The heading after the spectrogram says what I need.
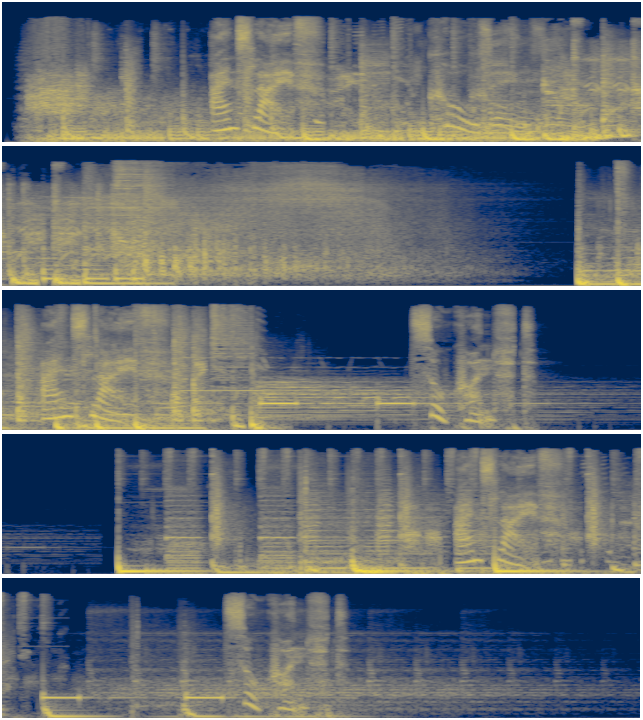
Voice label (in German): Werbung Neutral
